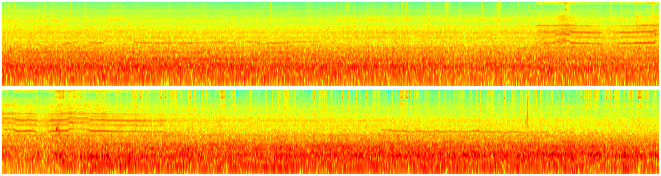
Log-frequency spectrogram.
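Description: Single-engine propeller airplane's engine running, heard from inside the cockpit, through the final approach and landing. A high, wavering tone sounds for a few seconds around the middle, and the sound grows louder from about fourteen seconds in as the plane rolls on the runway.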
